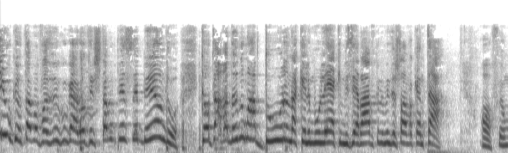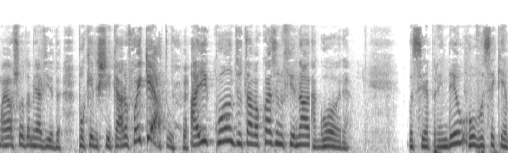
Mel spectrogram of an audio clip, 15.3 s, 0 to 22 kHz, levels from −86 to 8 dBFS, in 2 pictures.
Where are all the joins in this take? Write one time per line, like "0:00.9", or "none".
0:10.4
0:12.3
